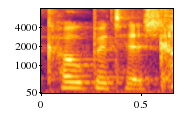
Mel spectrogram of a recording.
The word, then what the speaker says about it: coopetition: Or is it co-opetition? Because there's two O's. – Co-opetition. – I think it's co-opetition. – Co-op. Yeah. – Or co-petition. – Co-petition. – Either one is fine. It's spelled, in case you guys are literary geniuses and you know how, can you tell us how to pronounce this? COOPETITION. – Yeah. – I would say it's co-opetition.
